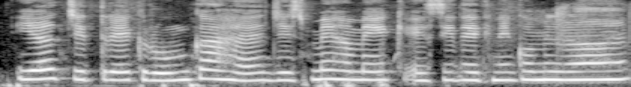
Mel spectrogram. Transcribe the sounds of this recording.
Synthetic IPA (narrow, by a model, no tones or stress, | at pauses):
jɐɦt͡ʃɪt̪ɾeːkɾuːmkaɦɛd͡ʒɪsmẽɦɐmeːkɛːsid̪eːkʰnekomɪlɾɐɦaɦɛː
